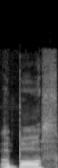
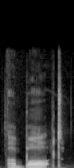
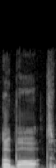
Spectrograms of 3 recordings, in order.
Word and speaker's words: Abarth: them under the tag abath which technically should be called abart what AB should be pronounced abart which is after the founder call aart I've been saying it wrong all this time and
